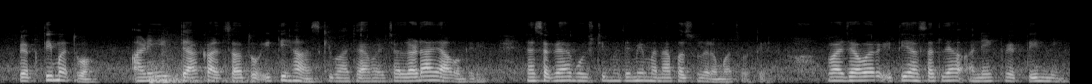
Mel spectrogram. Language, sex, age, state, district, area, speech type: Marathi, female, 60+, Maharashtra, Thane, urban, spontaneous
